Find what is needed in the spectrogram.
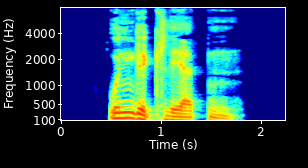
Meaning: inflection of ungeklärt: 1. strong genitive masculine/neuter singular 2. weak/mixed genitive/dative all-gender singular 3. strong/weak/mixed accusative masculine singular 4. strong dative plural
- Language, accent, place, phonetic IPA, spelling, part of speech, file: German, Germany, Berlin, [ˈʊnɡəˌklɛːɐ̯tn̩], ungeklärten, adjective, De-ungeklärten.ogg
